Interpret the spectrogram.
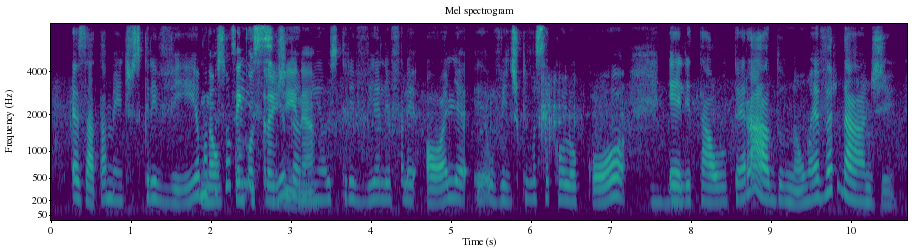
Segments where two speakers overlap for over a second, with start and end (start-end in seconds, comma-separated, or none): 1.9-3.3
